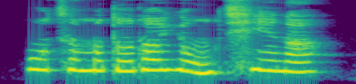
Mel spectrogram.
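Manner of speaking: high, plaintive question; worried Lion. A narrator's reading. Lion asking about his courage, high and worried.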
